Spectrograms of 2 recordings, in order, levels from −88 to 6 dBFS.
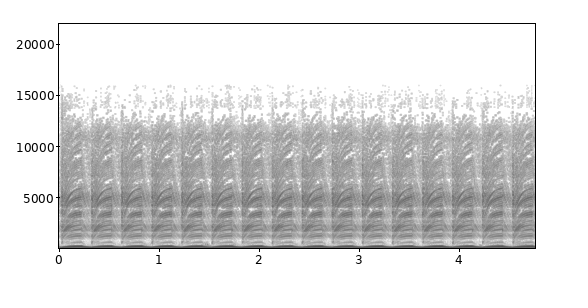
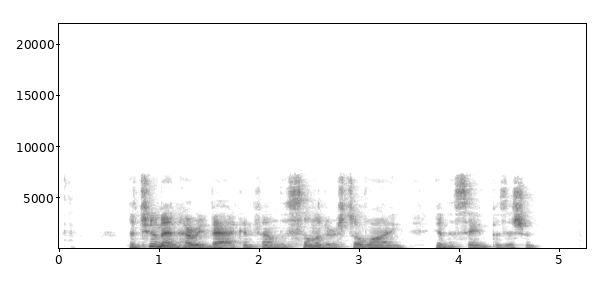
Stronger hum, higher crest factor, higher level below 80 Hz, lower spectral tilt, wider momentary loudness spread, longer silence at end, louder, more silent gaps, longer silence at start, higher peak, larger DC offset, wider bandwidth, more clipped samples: neither; second, 16 dB vs 22 dB; first, -56 dBFS vs -76 dBFS; second, -3 dB/octave vs -4.5 dB/octave; second, 1 LU vs 12 LU; second, 0 s vs 0.5 s; first, -27 LUFS vs -37 LUFS; neither; second, 0 s vs 0.7 s; first, -12 dBFS vs -16 dBFS; neither; first, 15.5 kHz vs 7.8 kHz; neither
